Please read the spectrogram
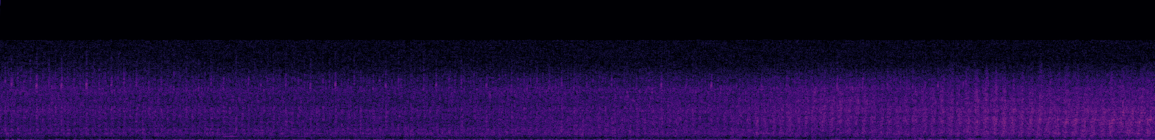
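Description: Radial piston aircraft engine running with a deep, rough rumble, growing louder toward the end.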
